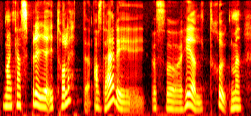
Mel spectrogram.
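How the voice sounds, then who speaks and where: A woman's voice: lowish voice, vocal fry. A woman with a Swedish accent co-hosting a podcast, chatting casually and telling stories where she acts out what others said. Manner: animated storytelling, acting out quotes. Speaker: podcast co-host. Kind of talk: casual chat.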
